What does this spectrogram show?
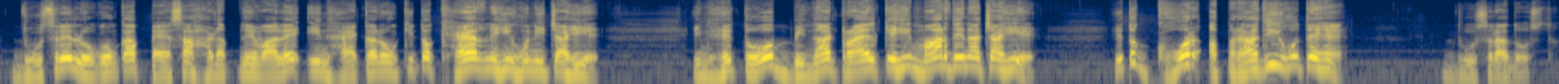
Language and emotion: Hindi, angry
